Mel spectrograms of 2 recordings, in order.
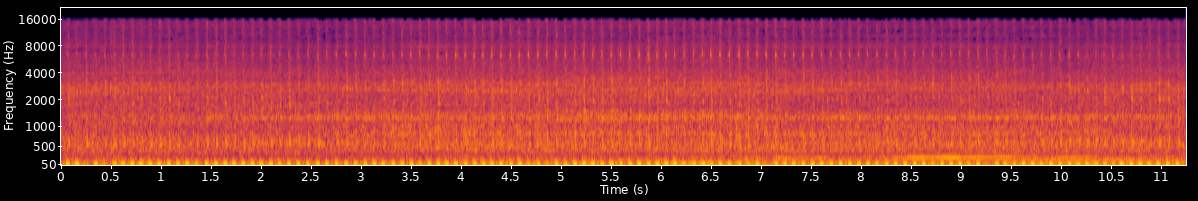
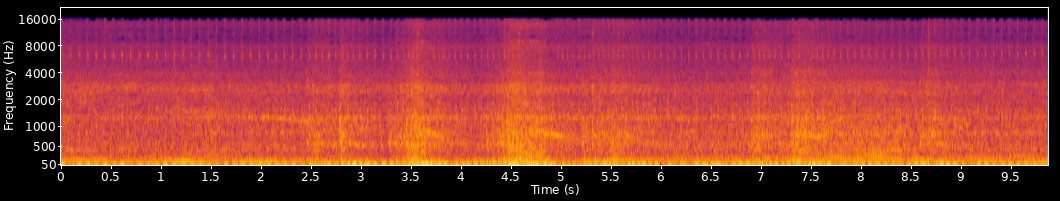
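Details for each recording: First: Honda Vario scooter idling with a steady rough clatter on the firing beat; worn cam chain tensioner letting the chain rattle, to be replaced without engine teardown. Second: Honda Vario scooter after replacing the cam chain tensioner: single idles with steady, even putter and no chain rattle or ticking; quieter and calm.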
